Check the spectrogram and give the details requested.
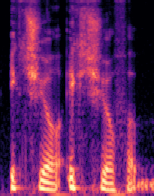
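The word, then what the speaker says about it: ichtyophobe: Notamment des poissons, donc tu es entre autres ichthyophobe. C'est ça. Pour le dire à la française, hein, parce qu'en anglais c'est c'est un peu bizarre avec les deux H à prononcer, mais ichthyophobe, bien.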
